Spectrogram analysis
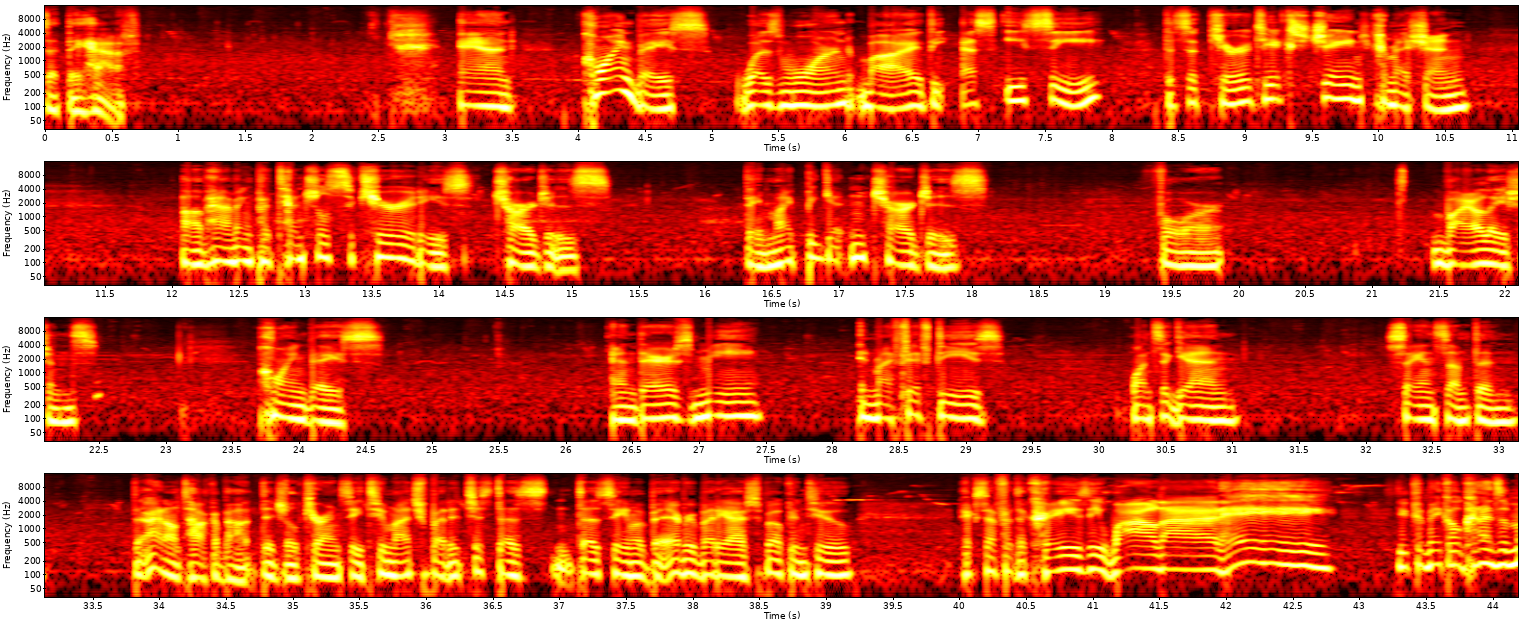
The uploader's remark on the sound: podcasts live from Cafe Anyway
